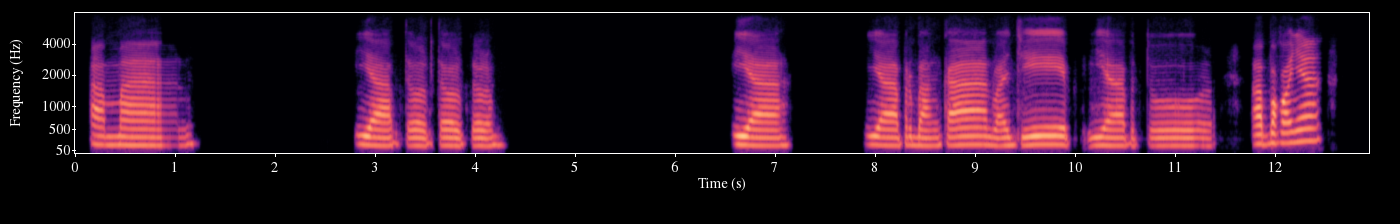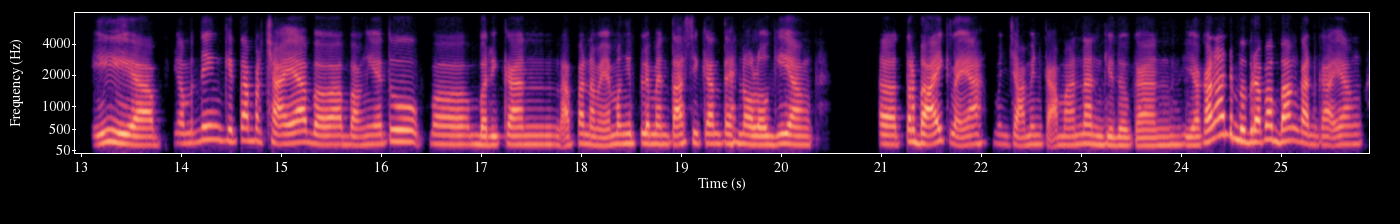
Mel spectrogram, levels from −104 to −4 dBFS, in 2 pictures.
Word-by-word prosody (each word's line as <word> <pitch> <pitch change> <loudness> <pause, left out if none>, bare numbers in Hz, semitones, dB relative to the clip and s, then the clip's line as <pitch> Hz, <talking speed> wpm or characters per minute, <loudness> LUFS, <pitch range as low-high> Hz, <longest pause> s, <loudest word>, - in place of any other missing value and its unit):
Aman. 175 -1 -2 1.6
Iya 180 -2 +3 0.2
betul 165 -4 -5
betul 170 -4 -3
betul. 165 -4 -4 2.5
Iya, 180 -2 +6 1.1
iya 185 -1 0 0.2
perbankan, 175 +1 +1
wajib. 180 +2 +2 0.3
Iya 170 0 -1 0.2
betul. 165 +1 -4 0.5
Eee, 200 0 +3
pokoknya 220 +3 +3 0.9
iya, 210 -3 +4 0.4
yang 210 0 -5
penting 285 +6 -1
kita 255 +2 0
percaya 220 -3 +1 0.2
bahwa 190 -1 +2
bank 180 -1 -3
nya 195 - -4
itu 255 - -2 0.4
memberikan, 190 -1 0 0.4
apa 200 +4 -5
namanya, 175 -1 -3
mengimplementasikan 205 +1 0
teknologi 190 -2 +1
yang, 185 -1 0 0.8
eee, 195 -1 +4
terbaik 245 0 +5
lah 175 -4 -1
ya, 195 - +1 0.2
menjamin 190 0 -5
keamanan 185 +4 -2
gitu 175 -1 0
kan. 165 0 -1 0.3
Ya 175 - 0
karena 260 +10 +6
ada 395 - -1
beberapa 245 +3 +5
bank 265 +2 +5
kan 210 -3 +2
Kak, 180 -2 -2
yang 195 0 -4
190 Hz, 100 wpm, -23 LUFS, 175-205 Hz, 2.5 s, Iya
